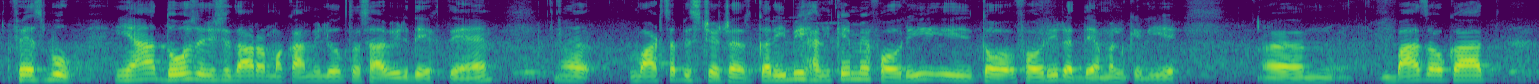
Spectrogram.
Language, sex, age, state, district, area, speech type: Urdu, male, 18-30, Uttar Pradesh, Azamgarh, rural, spontaneous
